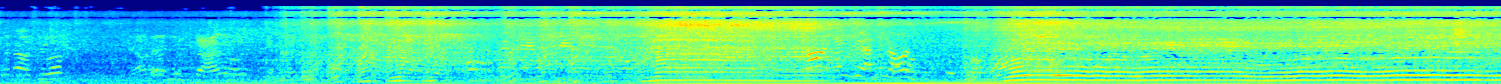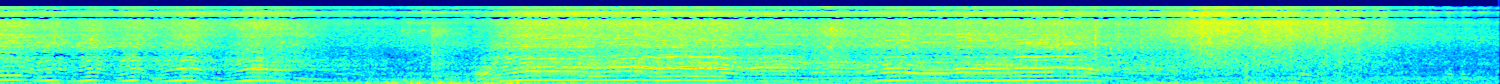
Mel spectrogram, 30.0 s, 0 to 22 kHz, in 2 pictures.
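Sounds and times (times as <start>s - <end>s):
chainsaw cutting: 2.6s - 30.0s.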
